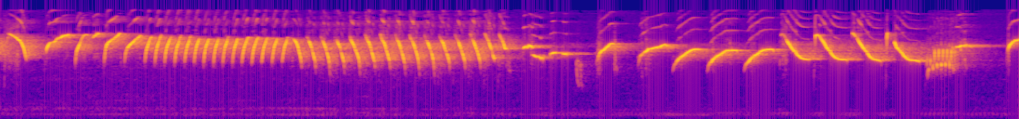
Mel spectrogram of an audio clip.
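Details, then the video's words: Canary performing a training song: a long rolling trill of rapid repeated notes lasting about four seconds, followed by varied rising and falling whistled slurs and a brief buzzy note, over a faint low hum. "treinamento canário - seu canário cantará muito se ouvir isso"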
